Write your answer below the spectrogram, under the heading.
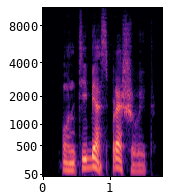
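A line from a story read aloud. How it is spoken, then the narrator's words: Whisper. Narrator (Russian): шепнул сзади полковнику Кошкарту подполковник Корн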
